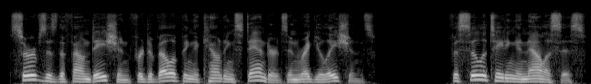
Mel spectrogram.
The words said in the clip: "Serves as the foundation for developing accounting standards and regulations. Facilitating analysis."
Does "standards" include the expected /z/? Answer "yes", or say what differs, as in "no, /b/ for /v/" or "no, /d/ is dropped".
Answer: yes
